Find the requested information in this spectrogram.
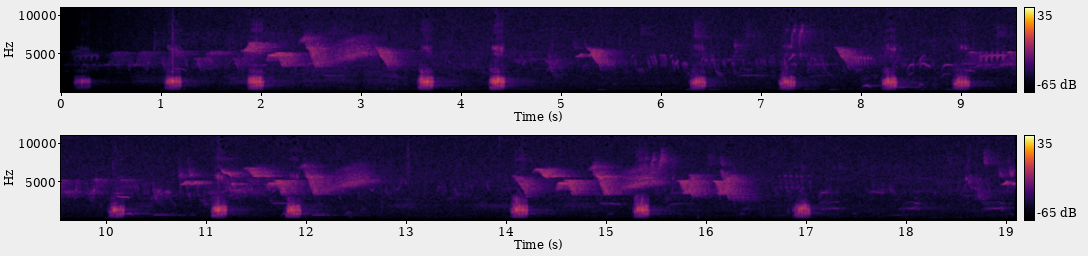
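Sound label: Common Merganser, hokkaido; kawaaisa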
